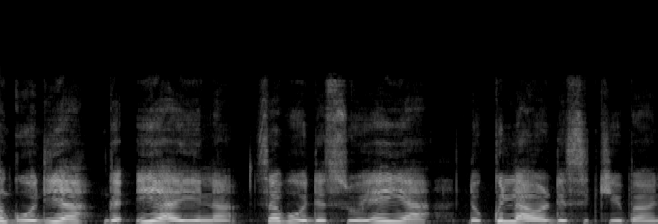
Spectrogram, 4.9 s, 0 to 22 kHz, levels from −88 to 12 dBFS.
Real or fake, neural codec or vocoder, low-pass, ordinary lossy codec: real; none; 14.4 kHz; AAC, 96 kbps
